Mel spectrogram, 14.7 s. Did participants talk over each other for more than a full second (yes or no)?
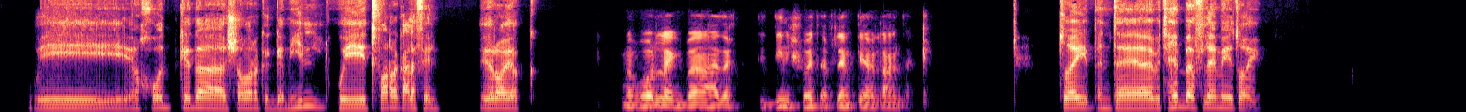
no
